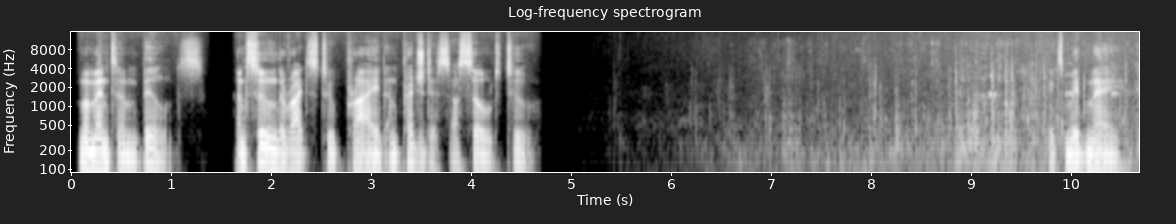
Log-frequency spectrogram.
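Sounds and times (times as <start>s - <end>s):
speech: 0.1s - 4.7s, 9.8s - 10.6s
horse hooves clopping: 5.2s - 10.6s
busy street murmur: 5.4s - 10.6s
carriage rolling along: 6.4s - 10.6s
faint rattling: 6.6s - 10.6s.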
